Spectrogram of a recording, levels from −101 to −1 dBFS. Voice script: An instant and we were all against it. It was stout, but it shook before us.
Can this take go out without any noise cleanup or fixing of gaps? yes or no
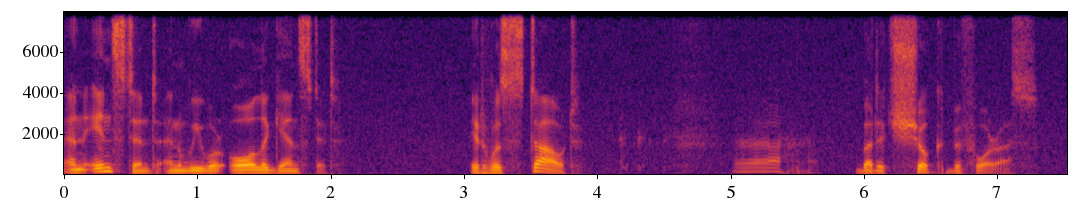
no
